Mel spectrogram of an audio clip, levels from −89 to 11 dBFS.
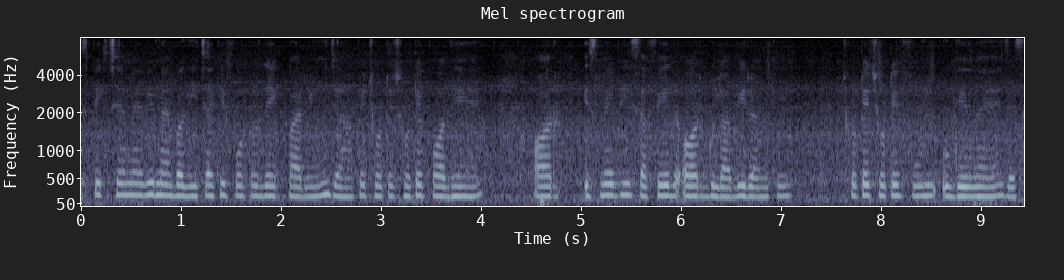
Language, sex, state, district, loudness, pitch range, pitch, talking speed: Hindi, female, Uttar Pradesh, Jalaun, -28 LUFS, 175-195 Hz, 185 Hz, 220 wpm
